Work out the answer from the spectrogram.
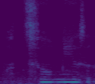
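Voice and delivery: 息だけで名前をささやく; 内緒話のように声を出さずに; ささやき. Real, not acted. 名前をそっと読む. (名前を息だけでこっそり)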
